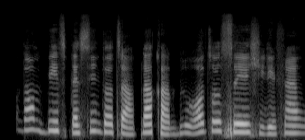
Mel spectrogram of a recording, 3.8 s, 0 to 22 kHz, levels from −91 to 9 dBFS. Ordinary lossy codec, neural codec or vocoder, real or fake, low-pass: AAC, 64 kbps; codec, 32 kHz, 1.9 kbps, SNAC; fake; 14.4 kHz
